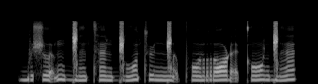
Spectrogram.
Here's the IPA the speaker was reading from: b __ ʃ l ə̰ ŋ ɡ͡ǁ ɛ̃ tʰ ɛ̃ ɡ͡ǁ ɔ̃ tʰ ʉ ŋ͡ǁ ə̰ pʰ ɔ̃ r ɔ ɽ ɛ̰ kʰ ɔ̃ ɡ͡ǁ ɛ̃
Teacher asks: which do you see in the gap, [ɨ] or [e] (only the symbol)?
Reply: ɨ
